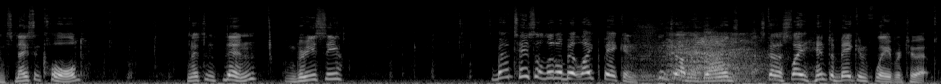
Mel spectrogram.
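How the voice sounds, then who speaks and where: A man chatting casually while reviewing fast food in his car, animated and laughing often. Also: high voice. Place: in a parked car.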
